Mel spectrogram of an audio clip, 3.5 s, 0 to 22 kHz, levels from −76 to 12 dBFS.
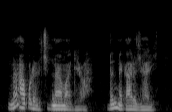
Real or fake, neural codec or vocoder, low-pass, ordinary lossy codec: real; none; 9.9 kHz; none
